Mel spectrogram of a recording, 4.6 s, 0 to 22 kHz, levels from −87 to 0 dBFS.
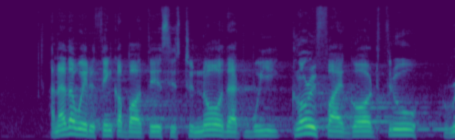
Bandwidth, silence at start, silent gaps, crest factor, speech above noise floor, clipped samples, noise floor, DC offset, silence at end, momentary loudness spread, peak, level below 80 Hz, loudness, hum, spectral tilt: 18 kHz; 0.5 s; none; 18 dB; 37 dB; under 0.1%; -71 dBFS; under 0.1%; 0 s; 10 LU; -18 dBFS; under -90 dBFS; -35 LUFS; none; -4.5 dB/octave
